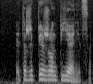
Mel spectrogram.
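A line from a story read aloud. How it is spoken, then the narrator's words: Irritated sigh. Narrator (Russian): Мистер Д раздраженно вздохнул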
